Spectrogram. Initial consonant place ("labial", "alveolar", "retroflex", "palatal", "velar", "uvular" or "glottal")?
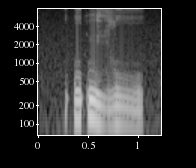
glottal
